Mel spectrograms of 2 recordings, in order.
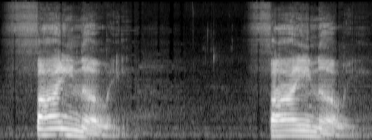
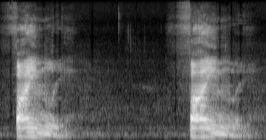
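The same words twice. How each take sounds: First: "finally" slow and high in three syllables; full pronunciation. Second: "finally" in two syllables, FINE-lee; reduced pronunciation. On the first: Teacher asks which vowel reduces, "finally" slowly as FI-nuh-lee. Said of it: "Guess which vowel will get reduced?". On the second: Teacher shows the uh disappearing, "finally" as FINE-lee. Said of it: "will disappear". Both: Shown as a demonstration.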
